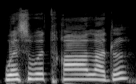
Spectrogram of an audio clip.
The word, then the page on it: wesuw'tqa'latl: Mi'gmaq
